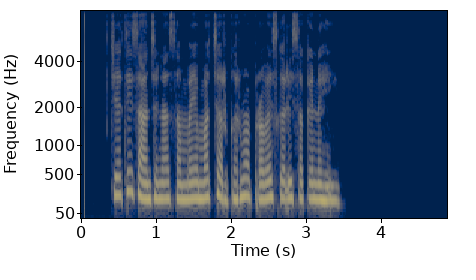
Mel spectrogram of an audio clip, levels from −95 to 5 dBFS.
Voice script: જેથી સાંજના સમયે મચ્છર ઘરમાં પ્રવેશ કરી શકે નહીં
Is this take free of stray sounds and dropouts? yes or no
yes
